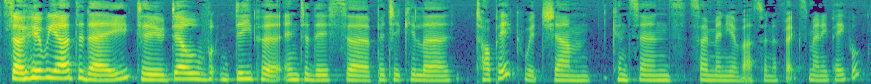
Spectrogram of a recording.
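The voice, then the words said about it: Odd mixed British-Australian accent. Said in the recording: “my odd accent because I introduced myself as a British person, but actually I grew up in Australia”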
